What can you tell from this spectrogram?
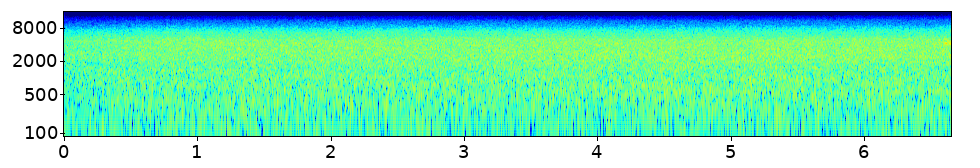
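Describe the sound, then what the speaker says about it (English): Water rushes steadily into the 40-foot chamber of Lock 17 on the Erie Canal, a loud, even roar of turbulent flow that holds constant without a break. "So now the task of filling up this chamber with 40 feet of water."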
